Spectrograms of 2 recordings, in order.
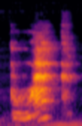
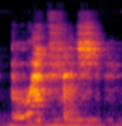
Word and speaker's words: breakfast: They're two syllable stress on that first syllable and those vowels can be tricky because we don't pronounce it as it appears. We say it as breakfast. Breakfast.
